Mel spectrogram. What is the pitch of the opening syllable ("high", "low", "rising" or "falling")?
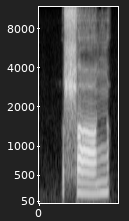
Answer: low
